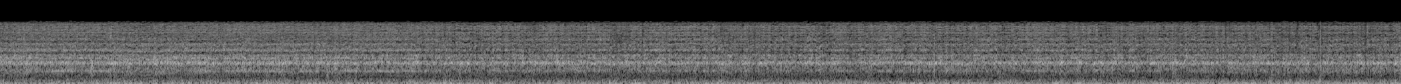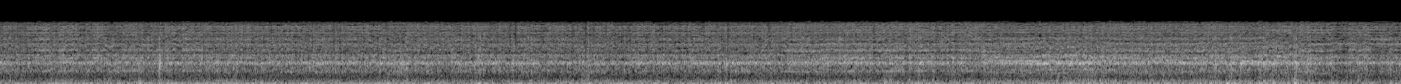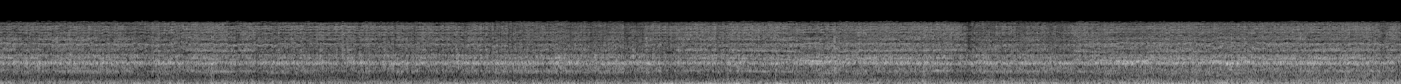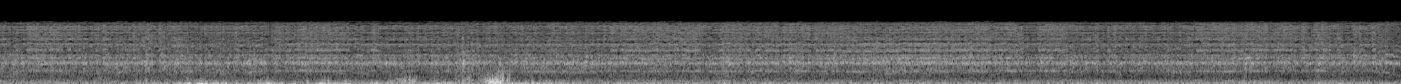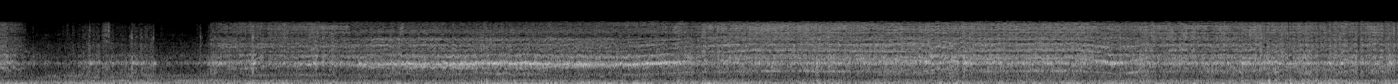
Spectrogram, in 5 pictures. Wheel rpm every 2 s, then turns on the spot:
170, 170, 170, 170, 170, 170, 170, 170, 170, 170, 160, 160, 160, 160, 170, 160, 170, 170, 170, 160, 160, 170, 160, 160, 160, 170, 170, 130, 30, 100, 110, 150, 160, 160, 170.
none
